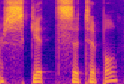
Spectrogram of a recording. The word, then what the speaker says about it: schizotypal: that first syllable right some people pronounce it skit like skits a Tipple you hear that t in there schizo Tipple or ski without a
